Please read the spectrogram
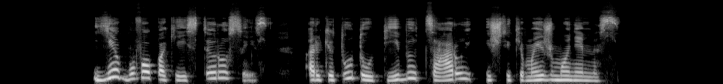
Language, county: Lithuanian, Šiauliai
